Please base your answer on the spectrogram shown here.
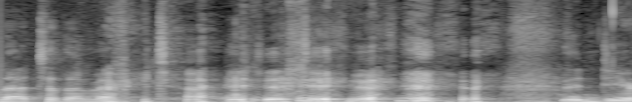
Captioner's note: laughter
